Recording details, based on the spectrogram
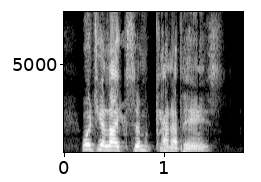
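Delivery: put-on Irish accent. Retelling an infiltration scene at an Irish mafia ballroom, in an Irish accent. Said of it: "I started doing the Irish accent".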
